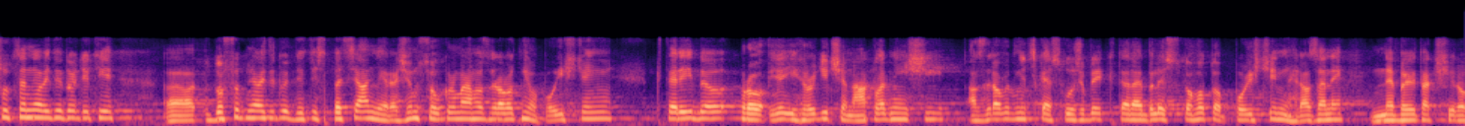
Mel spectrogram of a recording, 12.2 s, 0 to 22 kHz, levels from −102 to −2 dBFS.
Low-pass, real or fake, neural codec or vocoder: 7.2 kHz; fake; codec, 16 kHz, 2 kbps, X-Codec, HuBERT features, trained on general audio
